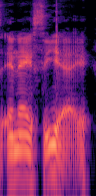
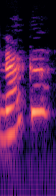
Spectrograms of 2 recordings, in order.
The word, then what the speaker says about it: NACA: is that back then they actually just pronounced as NACA they didn't even think of doing the they didn't call it naka yeah you would think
